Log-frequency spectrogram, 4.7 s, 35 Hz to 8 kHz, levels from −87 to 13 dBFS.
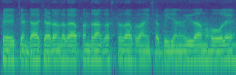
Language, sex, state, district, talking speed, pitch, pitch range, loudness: Punjabi, male, Punjab, Kapurthala, 175 wpm, 105 Hz, 100-105 Hz, -16 LUFS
